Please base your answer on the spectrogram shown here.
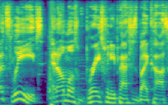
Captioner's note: air whooshing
